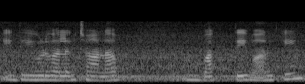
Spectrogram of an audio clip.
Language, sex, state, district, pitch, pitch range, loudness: Telugu, female, Andhra Pradesh, Guntur, 205 Hz, 195-210 Hz, -29 LUFS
